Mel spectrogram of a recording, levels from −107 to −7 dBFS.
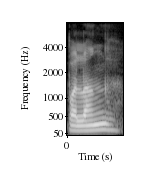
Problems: continuous background conversations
